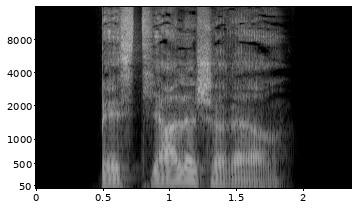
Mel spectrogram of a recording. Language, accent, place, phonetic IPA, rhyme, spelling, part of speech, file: German, Germany, Berlin, [bɛsˈti̯aːlɪʃəʁɐ], -aːlɪʃəʁɐ, bestialischerer, adjective, De-bestialischerer.ogg
- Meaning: inflection of bestialisch: 1. strong/mixed nominative masculine singular comparative degree 2. strong genitive/dative feminine singular comparative degree 3. strong genitive plural comparative degree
